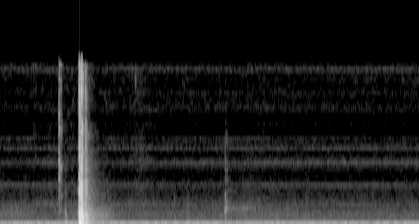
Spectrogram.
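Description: A single sharp metallic click a little under a second in as small pliers bend the tip of a wrought-wire denture clasp, with a fainter click just before it and a faint tick about two seconds in, over a steady low hum.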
